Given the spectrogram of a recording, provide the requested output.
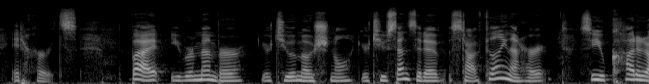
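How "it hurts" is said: breathy whispered aside. Acted. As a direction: drop to a hushed whisper. Naming pain after a breakup.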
